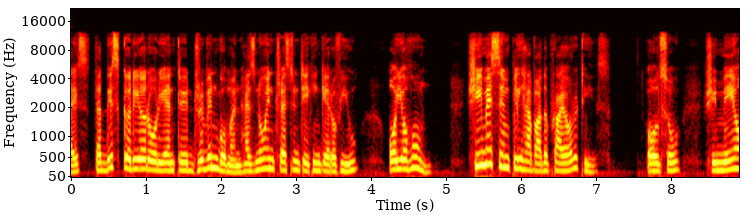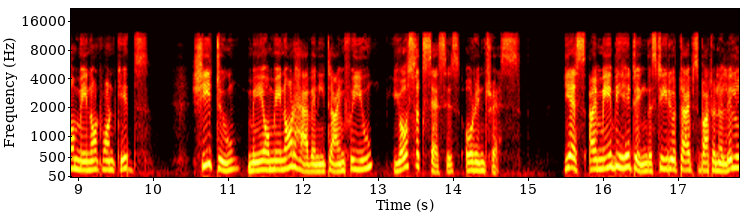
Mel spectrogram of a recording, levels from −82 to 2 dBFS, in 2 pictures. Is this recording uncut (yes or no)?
yes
